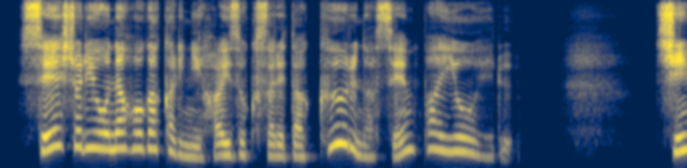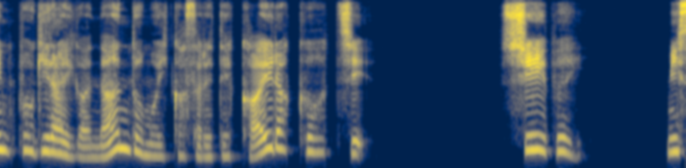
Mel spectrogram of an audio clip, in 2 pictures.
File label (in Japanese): タイトルコール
